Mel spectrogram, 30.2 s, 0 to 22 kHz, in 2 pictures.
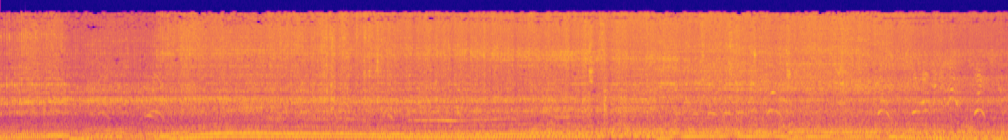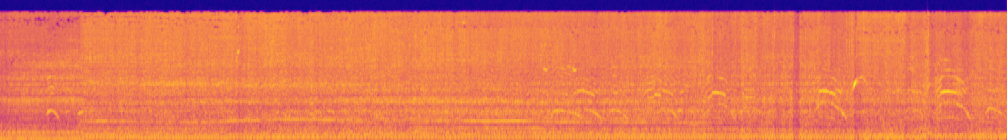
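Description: Diesel tractor engines of a Swaraj 744 FE and a Mahindra 575 DI running hard in the field, the engine note rising about two to three seconds in and then holding steady; the sound changes abruptly about halfway through.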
